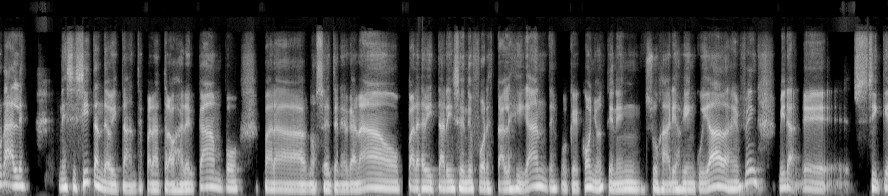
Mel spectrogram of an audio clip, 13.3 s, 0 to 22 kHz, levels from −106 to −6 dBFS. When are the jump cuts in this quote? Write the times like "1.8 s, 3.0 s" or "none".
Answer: 6.0 s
